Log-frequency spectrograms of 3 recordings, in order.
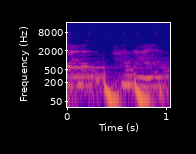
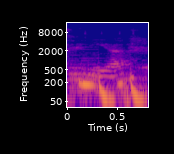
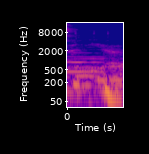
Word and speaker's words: Haniyyah: knew what Hanaya meant, which is actually pronounced Hania in the traditionally, like if I were to go to a Middle Eastern country, they would acknowledge me as Hania, not Hanaya, because that's how they pronounce it.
